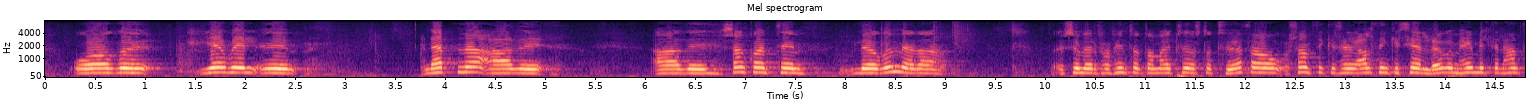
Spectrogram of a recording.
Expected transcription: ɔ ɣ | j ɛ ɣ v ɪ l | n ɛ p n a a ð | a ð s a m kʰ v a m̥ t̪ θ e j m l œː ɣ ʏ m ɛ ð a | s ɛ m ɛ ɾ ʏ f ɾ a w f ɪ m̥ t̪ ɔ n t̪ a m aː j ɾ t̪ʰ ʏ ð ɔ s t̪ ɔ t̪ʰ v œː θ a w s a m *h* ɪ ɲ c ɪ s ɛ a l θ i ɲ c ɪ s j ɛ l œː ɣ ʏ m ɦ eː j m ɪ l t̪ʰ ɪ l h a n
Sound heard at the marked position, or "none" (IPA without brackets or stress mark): θ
